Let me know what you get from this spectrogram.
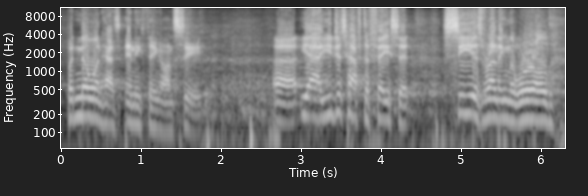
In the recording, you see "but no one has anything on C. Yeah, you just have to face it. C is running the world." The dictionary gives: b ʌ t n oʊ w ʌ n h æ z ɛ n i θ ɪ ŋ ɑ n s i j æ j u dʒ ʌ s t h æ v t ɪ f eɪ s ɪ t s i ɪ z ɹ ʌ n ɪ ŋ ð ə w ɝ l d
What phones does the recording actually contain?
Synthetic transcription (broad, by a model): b ʌ t n oʊ w ʌ n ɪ z ɛ n i θ ɪ ŋ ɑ n s i j æ j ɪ dʒ ʌ s t h æ f t ɪ f eɪ s ɪ t s i ɪ z ɹ ʌ n ɪ ŋ ð ə w ɝ l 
